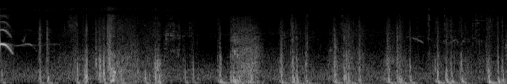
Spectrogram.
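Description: Horse hooves thud on a dirt path.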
